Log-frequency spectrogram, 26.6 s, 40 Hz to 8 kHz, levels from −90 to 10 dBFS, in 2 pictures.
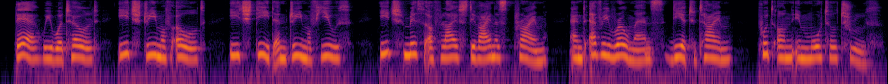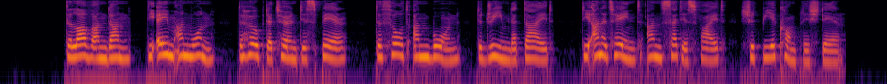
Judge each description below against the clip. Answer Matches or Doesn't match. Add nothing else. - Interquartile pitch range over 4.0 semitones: Doesn't match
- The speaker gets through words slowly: Matches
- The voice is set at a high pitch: Matches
